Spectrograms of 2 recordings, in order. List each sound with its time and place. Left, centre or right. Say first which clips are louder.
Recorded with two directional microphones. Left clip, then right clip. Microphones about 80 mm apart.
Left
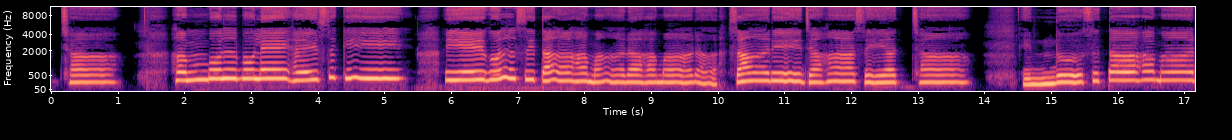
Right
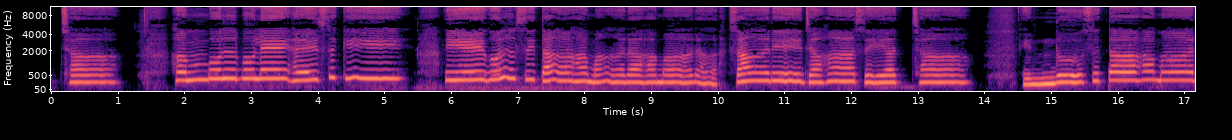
0.2 s female singing: left 9 dB; left
2.0 s mantra: left 12 dB; left
3.2 s female singing: left 11 dB; left
14.8 s mantra: left 8 dB; left
15.0 s mantra: left 10 dB; left
15.9 s female singing: left 9 dB; left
